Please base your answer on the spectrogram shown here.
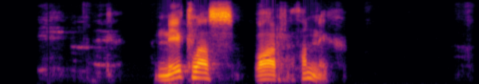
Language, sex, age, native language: Icelandic, male, 30-39, Icelandic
